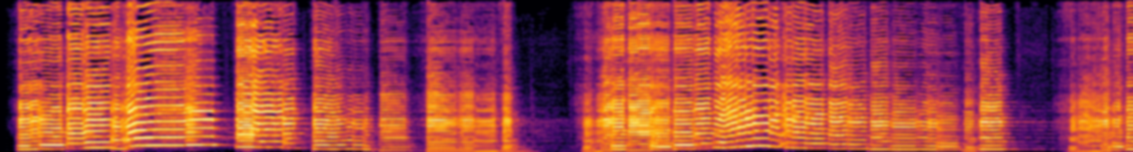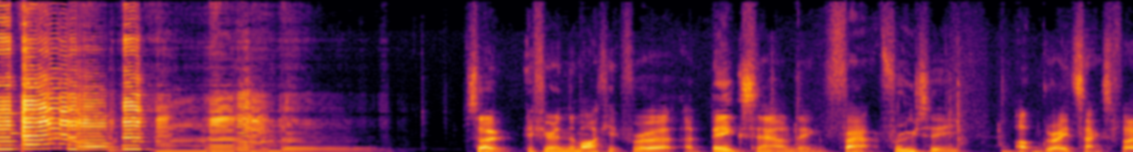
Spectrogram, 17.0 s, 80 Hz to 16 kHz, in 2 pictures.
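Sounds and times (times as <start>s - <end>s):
solo alto saxophone: 0.0s - 11.7s.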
